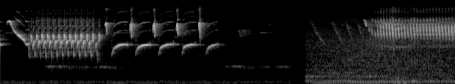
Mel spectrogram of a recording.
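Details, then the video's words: Canary song: a bright buzzy trill and a run of rising whistled slurs. A short silent pause follows, then faint hiss and a soft, high buzzing roll. "Canary Bird Sounds | Melodies Canary Singing"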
